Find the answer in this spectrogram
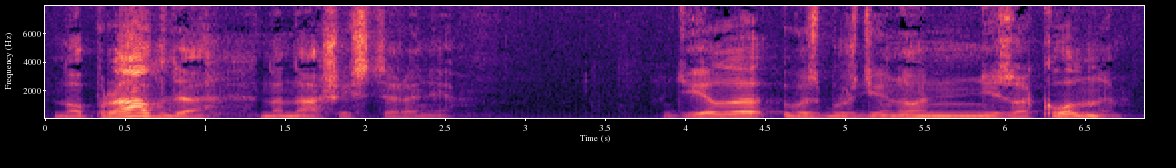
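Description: Husky, low-voiced earnest sea captain. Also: male voice, big pitch swings, slow pace, a bit bright, exaggerated voice. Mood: firm. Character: earnest, determined male ship's captain seeking justice. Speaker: ship's captain. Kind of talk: 1980s Soviet radio drama acting.

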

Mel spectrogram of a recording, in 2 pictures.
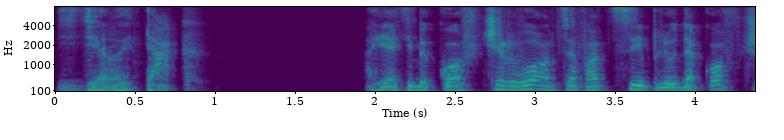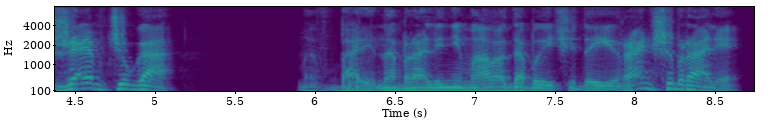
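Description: A man's voice: fairly low pitch, expressive, moderate pace. A man voicing a fierce, lovesick Cossack chieftain in an audiobook, shifting between brooding mutters and anguished cries. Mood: lovesick, desperate. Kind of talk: audiobook character dialogue.

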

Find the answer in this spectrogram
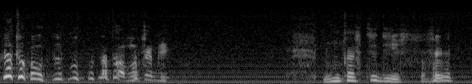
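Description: An actress playing a scornful, irritated queen in an avant-garde radio drama, with drawn-out theatrical delivery, on a noisy recording. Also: lowish voice, huge pitch swings, darkish tone, heavily acted. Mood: haughty annoyance.

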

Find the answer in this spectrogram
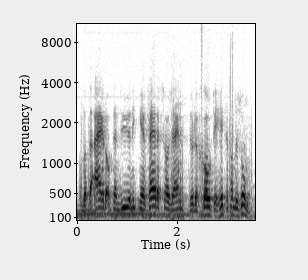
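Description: A man's voice: medium pitch, fairly even intonation, brisk, slight background noise, close to an everyday voice. A man playing an earnest starship commander in a science-fiction radio drama, questioning and persuasive in his delivery. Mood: earnest, explaining. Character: earnest young male starship commander searching for Earth. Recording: narrow-band muffled audio, faint music.

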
